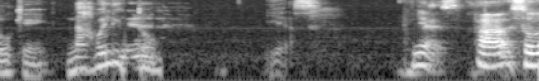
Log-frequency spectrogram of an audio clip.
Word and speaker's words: Nahuelito: Okay, Nahuelito. Yeah. Yes. So it's a lake monster, kind of resembling the Loch Ness monster. Very similar, actually. Yeah. Nahuelito lives in Nahuelhuapi Lake in the Patagonia region of Argentina.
